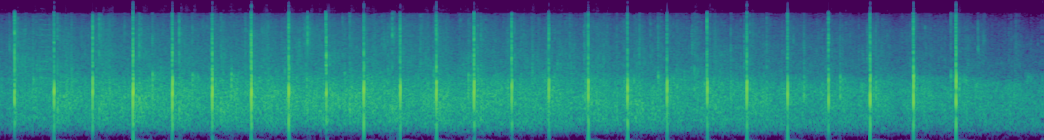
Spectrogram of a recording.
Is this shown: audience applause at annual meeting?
yes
